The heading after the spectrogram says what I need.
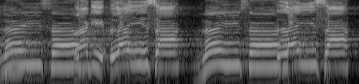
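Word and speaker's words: ليس: Laisa. 1 2 3. Laisa lagi. Laisa. Laisa. Laisa. Laisa ini jangan laisa ya. Jangan dibaca imalah ya. Jangan dibaca imalah. Di sini dibacanya mad ee lin lentur.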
